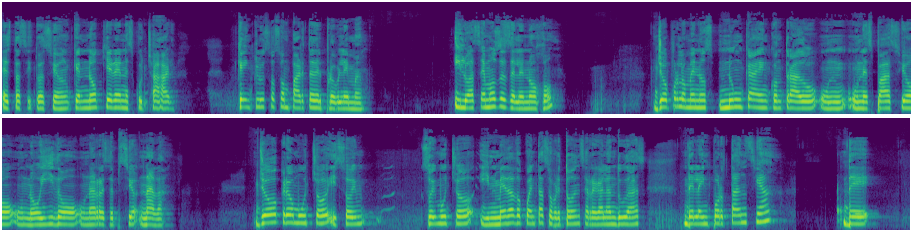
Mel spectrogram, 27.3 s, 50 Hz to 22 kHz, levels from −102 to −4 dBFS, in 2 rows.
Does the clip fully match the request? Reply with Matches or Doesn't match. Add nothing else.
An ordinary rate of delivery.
Doesn't match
